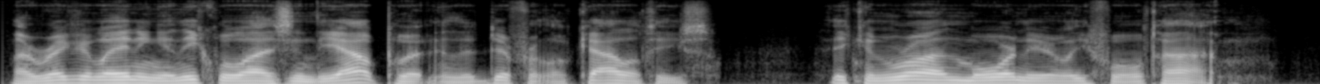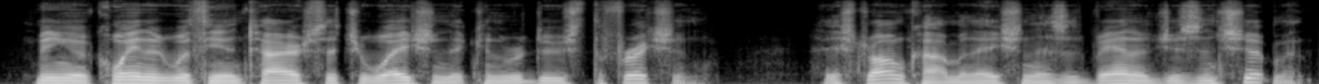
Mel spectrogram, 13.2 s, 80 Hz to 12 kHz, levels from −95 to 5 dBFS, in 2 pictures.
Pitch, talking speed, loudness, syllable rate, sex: 105 Hz, 160 wpm, -17 LUFS, 5.7 syllables/s, male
